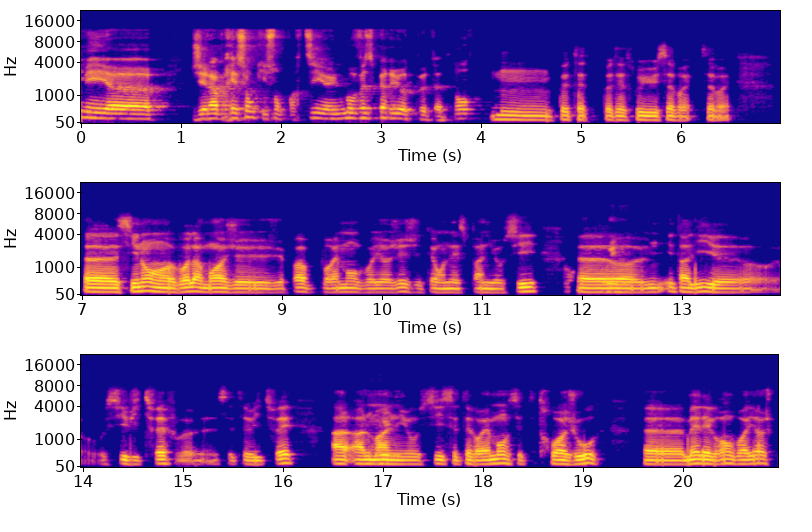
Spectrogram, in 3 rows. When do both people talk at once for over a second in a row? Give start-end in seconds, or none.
none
